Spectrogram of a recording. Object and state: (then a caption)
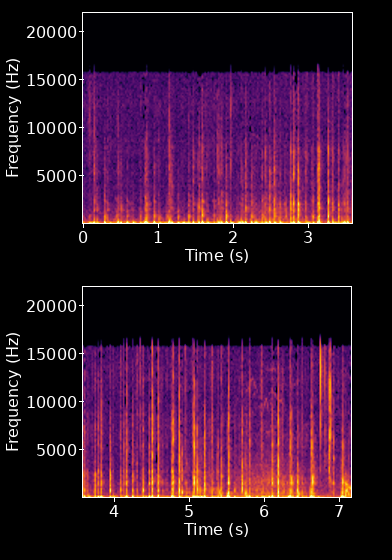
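Plastic glasses case. A closed, hollow teal hard plastic glasses case with an embossed logo is held and tapped with the fingertips. The taps are rapid and irregular, dull low thuds that die away almost at once, with faint bright clicks and crackles mixed in. The result is a busy, dry patter of soft hollow knocks.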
